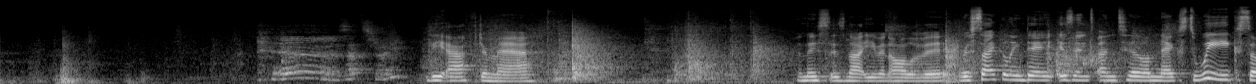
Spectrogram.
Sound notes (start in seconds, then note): 3.0 exclaims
